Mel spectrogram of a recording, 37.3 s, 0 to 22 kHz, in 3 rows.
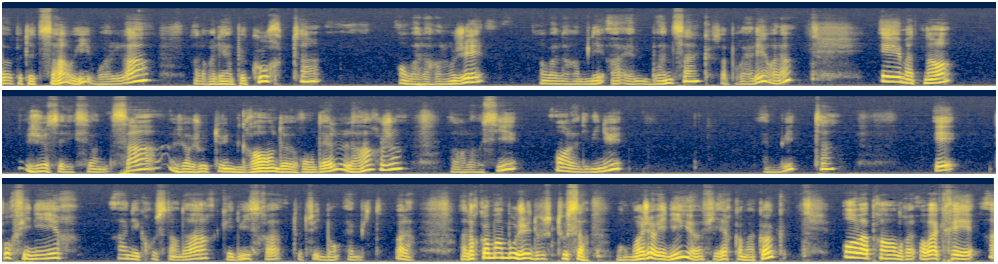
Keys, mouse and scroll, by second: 1.1-3.4 middle drag, 3.4-4.2 scroll down 1, 4.2 middle click, 4.4-5.8 drag, 6.2 middle click, 6.4-7.8 drag, 8.1-10.2 drag, 11.0-12.7 drag, 13.1-14.2 drag, 16.4-18.0 drag, 18.8 click, 20.5-26.1 drag, 26.7-28.2 drag, 28.2-29.1 scroll down 1, 29.1 scroll down 1, 29.4-30.4 drag, 30.4 middle click, 31.1 click, 33.5-34.0 scroll down 1, 34.0-34.3 scroll up 1, 34.3 scroll down 1, 34.4 scroll up 1, 34.7-36.8 scroll down 1.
